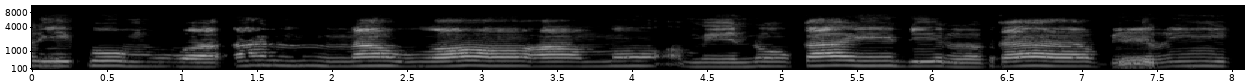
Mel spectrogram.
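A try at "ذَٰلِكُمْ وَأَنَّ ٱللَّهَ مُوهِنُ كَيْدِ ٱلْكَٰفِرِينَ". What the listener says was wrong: Ini enggak mukminu tapi muhinu kaidil kafirin. Coba muhinu bukan mukmin.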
